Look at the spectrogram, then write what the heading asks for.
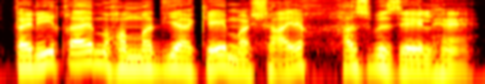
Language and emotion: Urdu, neutral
